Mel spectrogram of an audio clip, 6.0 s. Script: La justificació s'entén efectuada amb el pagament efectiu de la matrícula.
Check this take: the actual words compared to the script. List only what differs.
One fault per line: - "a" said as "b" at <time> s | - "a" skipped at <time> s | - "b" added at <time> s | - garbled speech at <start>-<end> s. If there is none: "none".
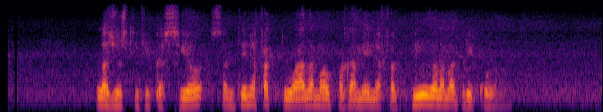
none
